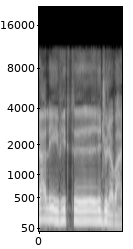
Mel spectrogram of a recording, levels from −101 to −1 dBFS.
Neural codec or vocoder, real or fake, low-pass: codec, 24 kHz, 1.2 kbps, DualCodec; fake; 10.8 kHz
